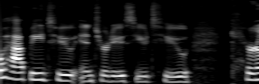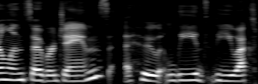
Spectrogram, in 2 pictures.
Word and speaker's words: Caroline: So Caroline, it's pronounced Caroline, spelled Caroline.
